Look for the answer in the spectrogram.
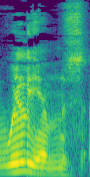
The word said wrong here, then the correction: Willian: That's the Brazilian, Willian. Sorry about the pronunciation.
